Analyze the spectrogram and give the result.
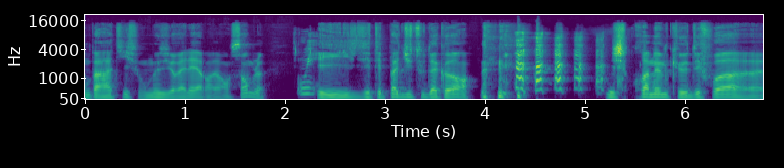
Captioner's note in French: rires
